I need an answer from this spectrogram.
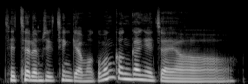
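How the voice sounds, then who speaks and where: A woman's voice: fairly low pitch, animated, fairly quick, creaky, warm tone, dry recording, clean studio sound. A woman radio host leading an interactive language lesson, asking questions and prompting repetition.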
